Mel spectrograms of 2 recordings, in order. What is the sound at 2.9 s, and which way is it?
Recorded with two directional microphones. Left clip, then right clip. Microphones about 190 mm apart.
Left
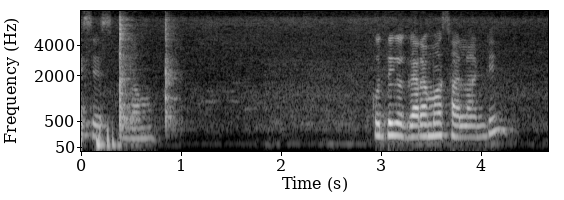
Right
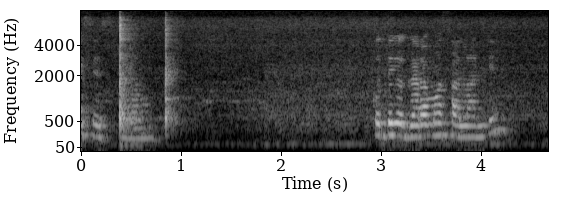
Speech, 60° left (ahead or behind).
